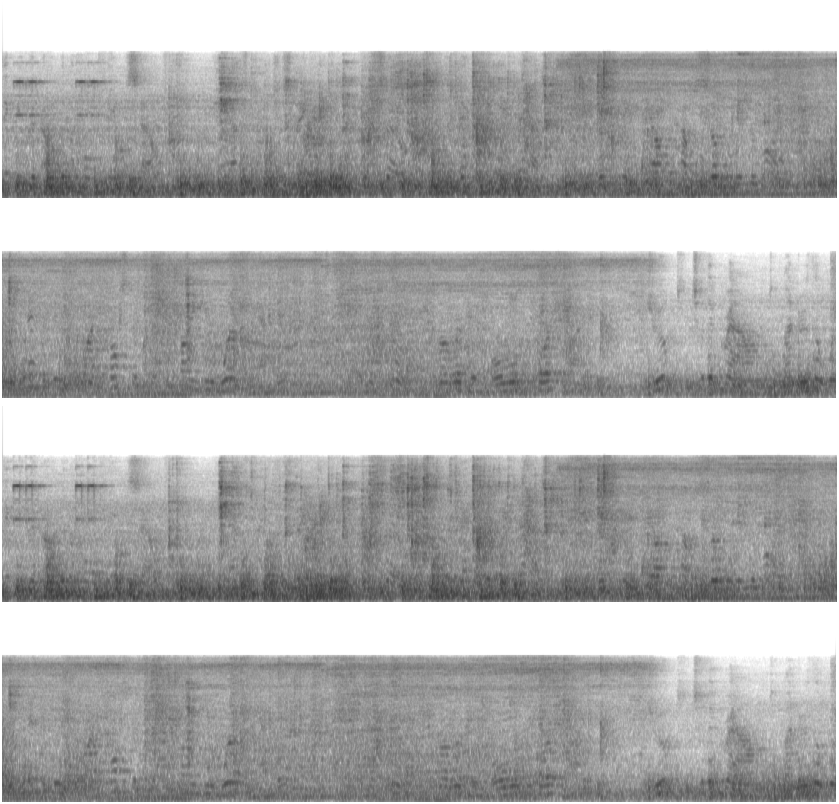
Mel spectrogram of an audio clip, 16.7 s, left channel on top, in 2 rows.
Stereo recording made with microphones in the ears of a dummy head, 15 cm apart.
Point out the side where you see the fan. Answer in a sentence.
In this clip you hear the fan on the left.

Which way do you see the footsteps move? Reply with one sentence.
In this clip you hear the footsteps move from left to right.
